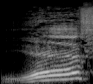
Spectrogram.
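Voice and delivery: drawn-out, rising high "Yes?"; imitated annoyed reply. T I turning to the man who kept calling, mock annoyed. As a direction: answer an interruption with a long questioning lift. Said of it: "turns and is like".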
